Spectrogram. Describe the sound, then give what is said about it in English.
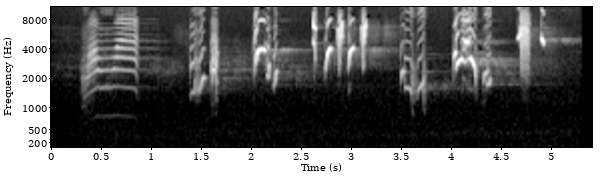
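A songbird, like a yellow warbler or gray catbird, sings from the tops of uprooted tree roots, a varied run of chirps, squeaky whistles and a mewing note, in quick separate phrases with short pauses, clear with no voices. “In the warmer seasons, watch and listen for birds like yellow warblers and gray catbirds singing from the tops of the tip-ups or flitting around these roots.”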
